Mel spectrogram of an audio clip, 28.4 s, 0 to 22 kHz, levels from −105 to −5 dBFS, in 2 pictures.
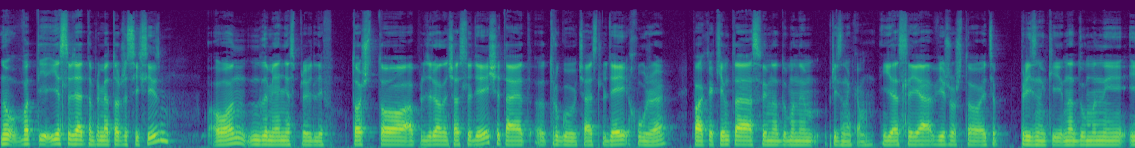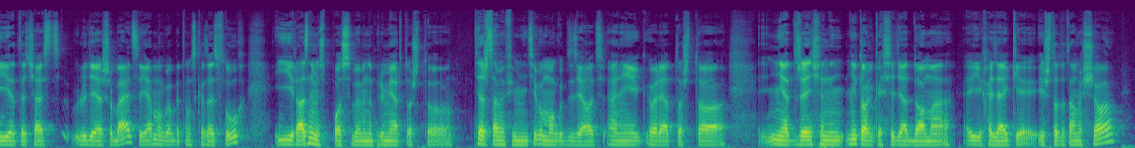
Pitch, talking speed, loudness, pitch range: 105 Hz, 155 wpm, -26 LUFS, 100-110 Hz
